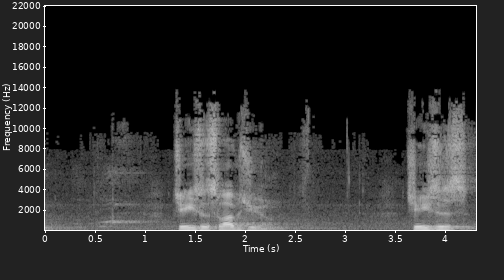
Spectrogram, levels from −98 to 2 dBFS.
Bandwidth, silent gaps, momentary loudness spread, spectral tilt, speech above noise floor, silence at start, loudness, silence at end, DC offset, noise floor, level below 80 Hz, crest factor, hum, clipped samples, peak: 13.5 kHz; none; 23 LU; -3.5 dB/octave; 28 dB; 0 s; -20 LUFS; 0 s; under 0.1%; -48 dBFS; -62 dBFS; 20 dB; none; under 0.1%; -4 dBFS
